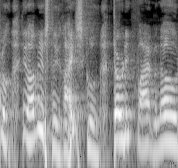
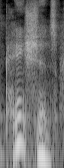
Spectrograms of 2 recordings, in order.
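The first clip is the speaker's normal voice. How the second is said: much softer, calm and unhurried; low-key; 3 semitones lower, 11 dB quieter than usual. Retold or imitated. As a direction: let the word settle quietly. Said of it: "he's very low-keyed".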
